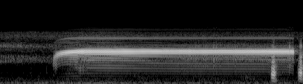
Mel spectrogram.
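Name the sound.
fowler's toad call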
